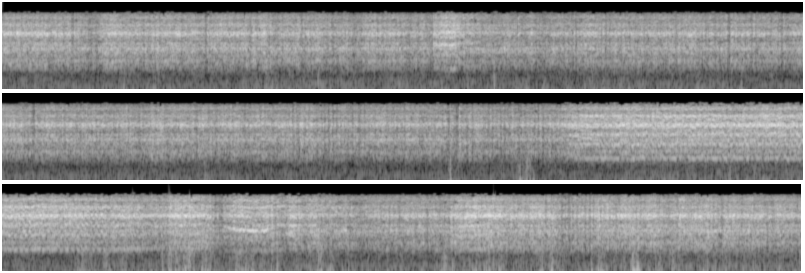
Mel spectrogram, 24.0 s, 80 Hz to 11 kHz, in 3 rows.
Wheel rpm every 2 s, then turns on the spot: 230, 230, 230, 230, 230, 230, 220, 200, 210, 230, 230, 230.
none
